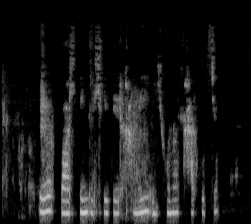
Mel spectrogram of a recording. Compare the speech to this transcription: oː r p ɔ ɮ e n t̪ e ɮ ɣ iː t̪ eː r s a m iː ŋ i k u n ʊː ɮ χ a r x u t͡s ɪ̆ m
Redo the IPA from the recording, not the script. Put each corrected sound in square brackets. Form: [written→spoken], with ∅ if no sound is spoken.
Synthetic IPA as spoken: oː r p ɔ ɮ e n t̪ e ɮ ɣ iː t̪ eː r [s→χ] a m iː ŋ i [k→x] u n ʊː ɮ χ a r x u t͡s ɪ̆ m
